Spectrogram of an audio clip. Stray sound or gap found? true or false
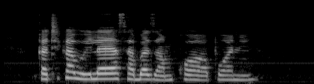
false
